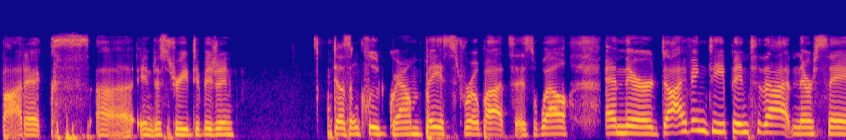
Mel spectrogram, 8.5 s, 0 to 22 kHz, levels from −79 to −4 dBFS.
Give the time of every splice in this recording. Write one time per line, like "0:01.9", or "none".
0:06.0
